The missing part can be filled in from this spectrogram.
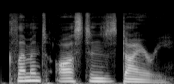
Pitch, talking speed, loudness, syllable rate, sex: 130 Hz, 105 wpm, -16 LUFS, 4.0 syllables/s, male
